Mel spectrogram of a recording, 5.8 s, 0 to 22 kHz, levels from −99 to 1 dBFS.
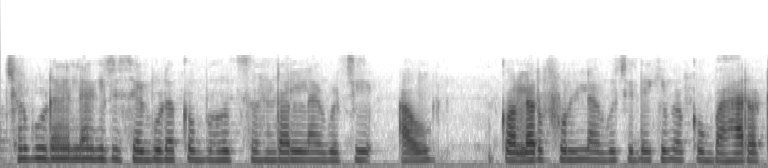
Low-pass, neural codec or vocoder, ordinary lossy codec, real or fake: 5.4 kHz; codec, 16 kHz, 8 kbps, FunCodec, trained on LibriTTS, 25 frames a second; AAC, 48 kbps; fake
